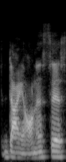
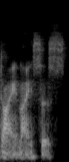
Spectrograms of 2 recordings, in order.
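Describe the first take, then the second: First: The name is given its Greek pronunciation. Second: The name is given its British pronunciation. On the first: "that's the Greek pronunciation" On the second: "the British tradition is is to to to call him Dionysus"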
